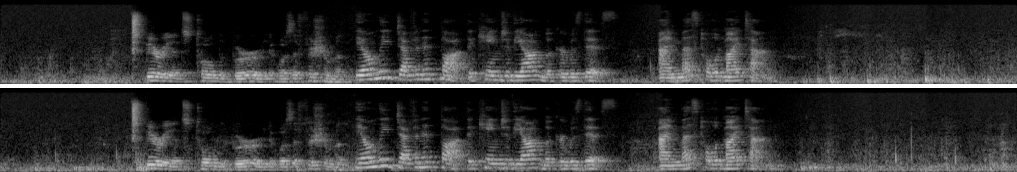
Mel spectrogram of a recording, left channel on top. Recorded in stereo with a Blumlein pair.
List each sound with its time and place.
1.3 s a man speaking: 5° right, 1.8 m
3.5 s a woman speaking: 20° right, 2.5 m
